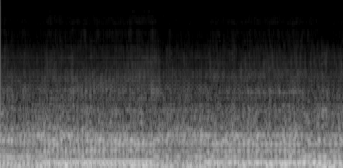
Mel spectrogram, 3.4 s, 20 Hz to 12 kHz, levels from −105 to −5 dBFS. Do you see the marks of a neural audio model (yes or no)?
yes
